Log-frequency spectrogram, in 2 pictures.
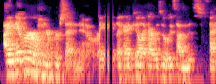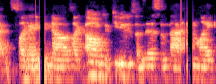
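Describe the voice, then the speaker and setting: A woman's voice: deep voice, quick pace, pushed and bright, far from the mic. A woman hosting a casual podcast interview, speaking in an informal, chatty way and often checking in with "right?". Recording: roomy echo, off the mic.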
